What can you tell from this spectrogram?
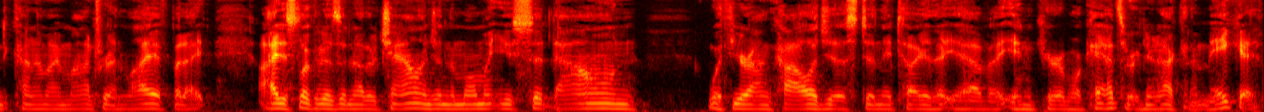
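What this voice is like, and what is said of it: Choked-up, emotional voice. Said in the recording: “sorry, I'm getting choked up.”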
